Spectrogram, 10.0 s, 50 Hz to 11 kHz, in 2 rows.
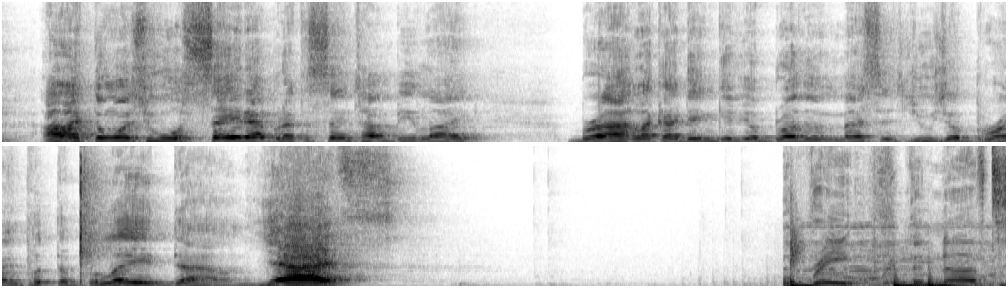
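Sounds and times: man rapping over music: 0:09.0 - 0:10.0.

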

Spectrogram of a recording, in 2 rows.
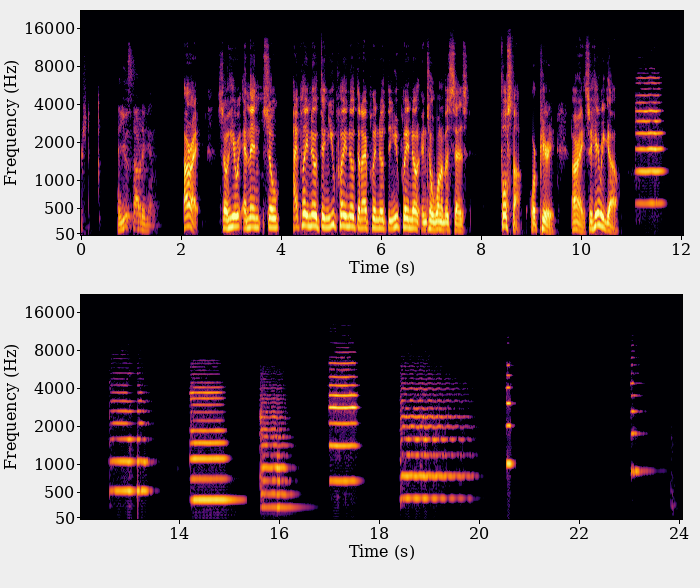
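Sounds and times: violins playing bowed notes: 0:12.6 - 0:13.6, 0:14.2 - 0:17.6, 0:18.4 - 0:20.7.

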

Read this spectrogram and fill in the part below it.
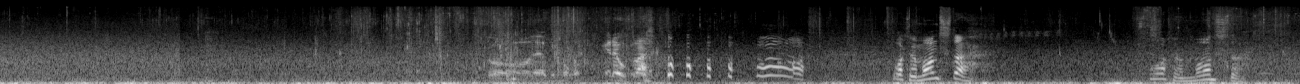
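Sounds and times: wind rumble on microphone: 0:00.0 - 0:13.0
water sloshing and splashing: 0:02.7 - 0:07.4, 0:11.6 - 0:13.0
sharp splashy strokes: 0:03.4 - 0:06.7.

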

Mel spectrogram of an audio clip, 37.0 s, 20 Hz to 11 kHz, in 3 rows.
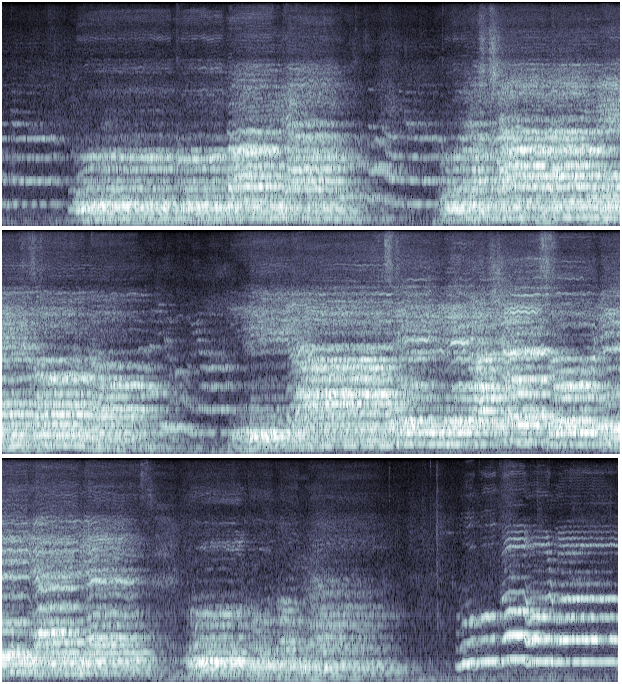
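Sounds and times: choir singing a cappella: 0:00.0 - 0:33.1, 0:33.8 - 0:37.0.

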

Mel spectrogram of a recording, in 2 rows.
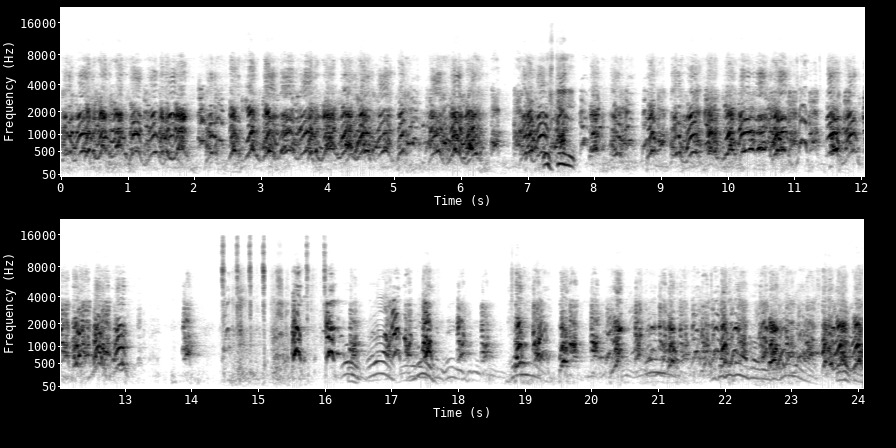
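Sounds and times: sharp clicks: 0:14.5 - 0:16.0.

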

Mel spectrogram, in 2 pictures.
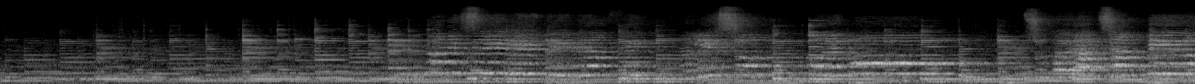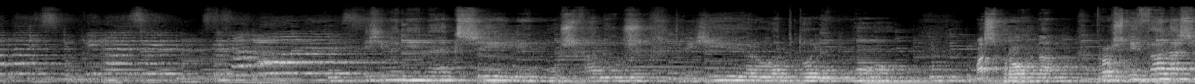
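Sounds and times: women's choir singing: 0:03.9 - 0:22.2
chamber ensemble playing: 0:04.0 - 0:23.9.

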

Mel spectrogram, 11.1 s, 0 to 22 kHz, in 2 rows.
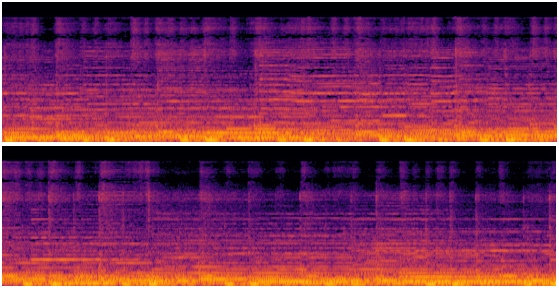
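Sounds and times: bass guitar: 0:00.0 - 0:11.0
drums: 0:00.0 - 0:11.0
keyboards: 0:00.0 - 0:11.0.

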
